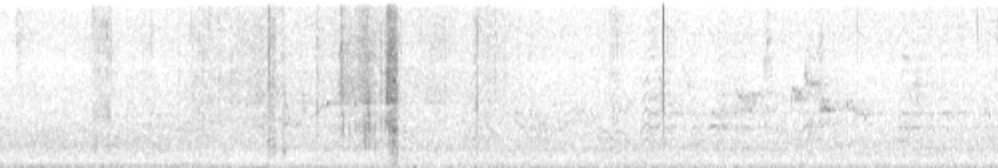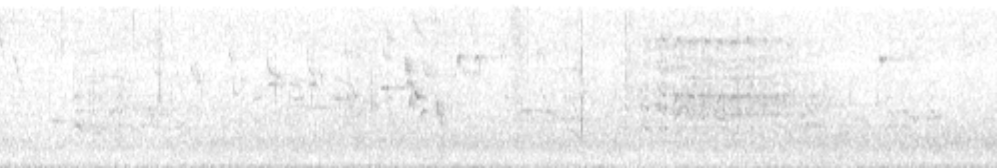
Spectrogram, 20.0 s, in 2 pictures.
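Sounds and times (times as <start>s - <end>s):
small birds chirping: 2.0s - 3.9s, 4.7s - 17.6s.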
